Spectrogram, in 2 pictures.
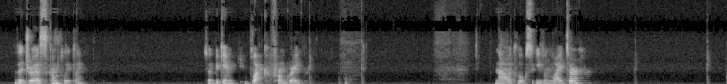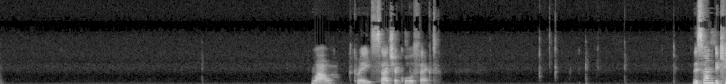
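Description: A young woman speaks calmly and close by, in short bursts with pauses.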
